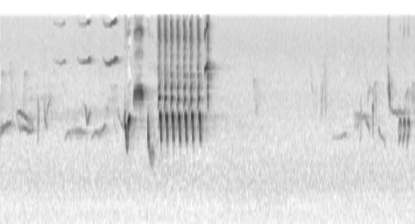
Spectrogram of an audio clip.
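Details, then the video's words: Common nightingale singing, a short burst of about eight rapid, evenly spaced clicking notes with some scattered whistled phrases before and after, faint background rustle. "Canlı Bülbül Sesi HD / Common Nightingale"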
